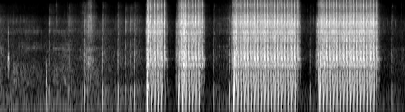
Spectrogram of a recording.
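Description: An airsoft gun fires in long rapid bursts, a dense mechanical rattle in three or four strings of a second or more each, loud and close, after softer clicks and handling noises at the start.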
